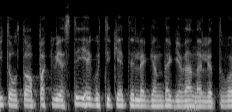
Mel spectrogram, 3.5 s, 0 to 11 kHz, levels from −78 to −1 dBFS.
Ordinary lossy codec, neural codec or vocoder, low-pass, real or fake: Opus, 32 kbps; none; 7.2 kHz; real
